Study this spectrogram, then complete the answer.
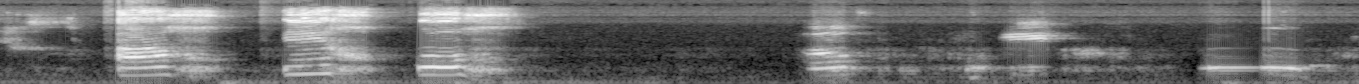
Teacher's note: صرف سمپلی خواہ کہہ کے نہیں گزر جانا, اس کے اندر جو رخاوا ہے, جو آواز کا جاری پن ہے, وہ ہونا چاہیے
